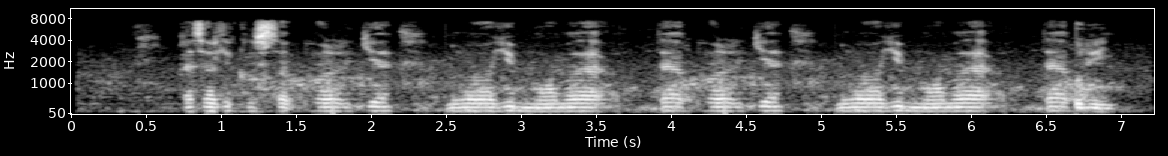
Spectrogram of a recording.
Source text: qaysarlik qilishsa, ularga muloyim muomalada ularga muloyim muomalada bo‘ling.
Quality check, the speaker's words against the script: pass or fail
pass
